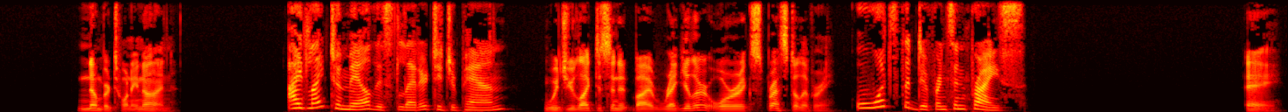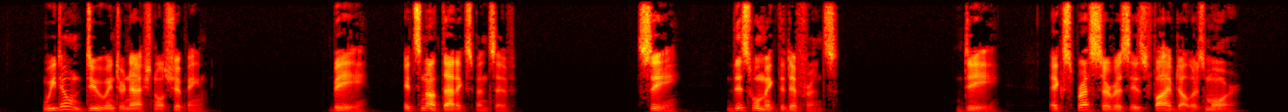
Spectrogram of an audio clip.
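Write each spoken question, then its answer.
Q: What's the difference in price?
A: D: Express service is $5 more.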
